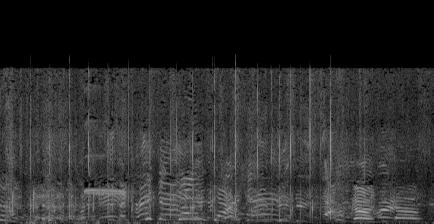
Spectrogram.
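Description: Several high-pitched voices shouting and calling over one another across a youth soccer field, with a brief steady high whistle about a second in.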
